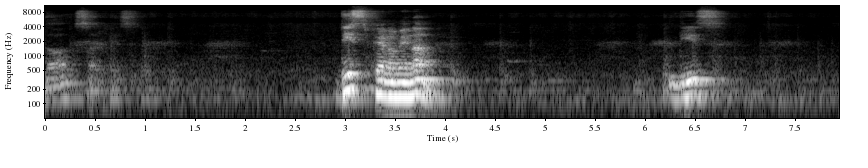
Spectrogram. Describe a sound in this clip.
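A man speaks in short bursts, like a teacher explaining.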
